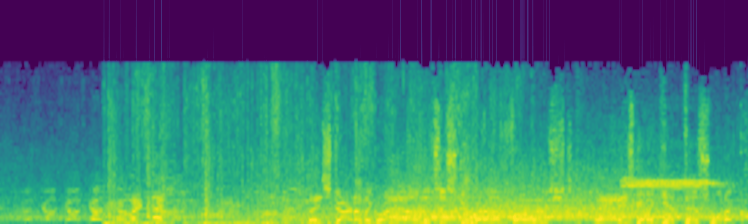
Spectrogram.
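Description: A large stadium crowd roars loudly.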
